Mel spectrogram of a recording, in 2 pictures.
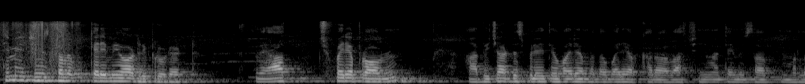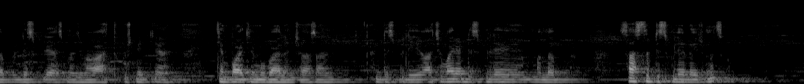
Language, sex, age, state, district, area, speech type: Kashmiri, male, 30-45, Jammu and Kashmir, Budgam, rural, spontaneous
